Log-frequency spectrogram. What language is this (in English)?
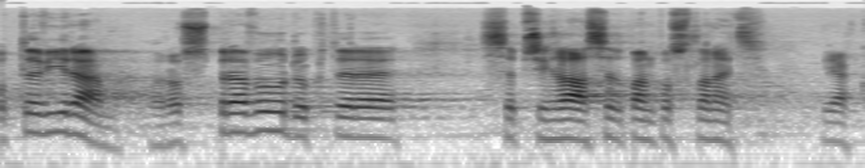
Czech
